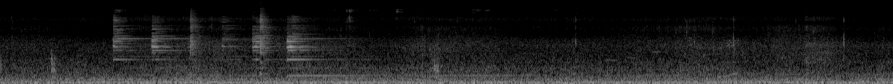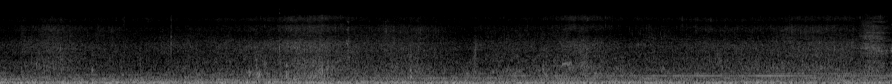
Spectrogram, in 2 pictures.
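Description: A steady, low wash of harbor water laps against moored yachts and boats at the Vancouver Seawall, Canada, with a few brief creaks and metallic clinks early on over the continuous rumble. No one speaks.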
